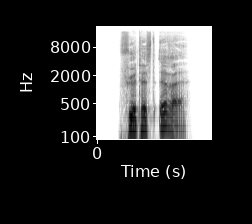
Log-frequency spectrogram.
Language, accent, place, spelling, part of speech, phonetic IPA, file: German, Germany, Berlin, führtest irre, verb, [ˌfyːɐ̯təst ˈɪʁə], De-führtest irre.ogg
- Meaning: inflection of irreführen: 1. second-person singular preterite 2. second-person singular subjunctive II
